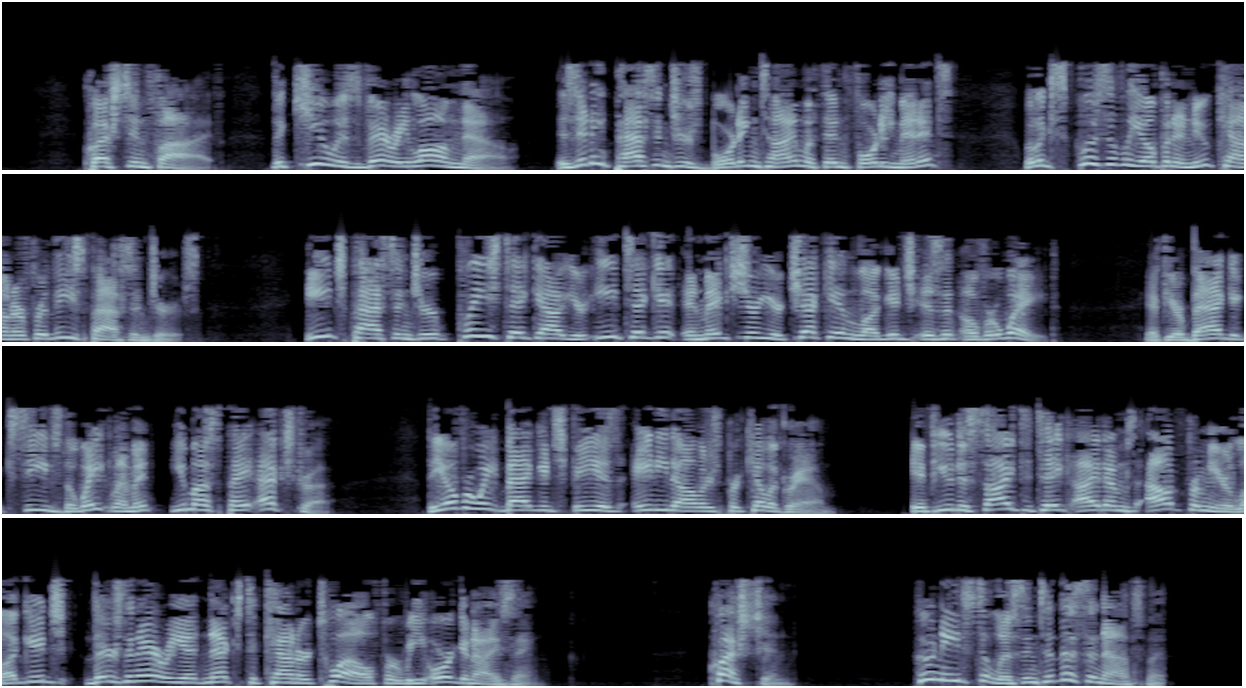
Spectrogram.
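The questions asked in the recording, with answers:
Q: Who needs to listen to this announcement?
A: Airline passengers waiting in line to check in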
